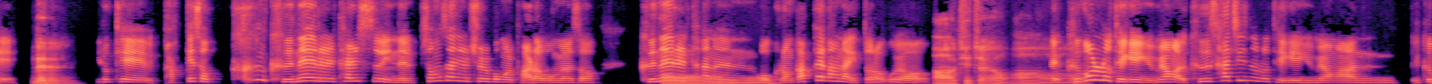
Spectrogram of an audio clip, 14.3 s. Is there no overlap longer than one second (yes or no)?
no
